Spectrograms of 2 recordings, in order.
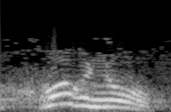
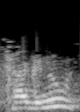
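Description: First: "خرنوب" with a u after kha, xurnub; damma on the kha. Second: "خرنوب" with an a after kha, xarnub; fatha on the kha. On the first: Teacher shows how the eloquent say it, "خرنوب" as xurnub with damma. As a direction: round the first vowel of "خرنوب" to u. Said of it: "يضمون الخاء". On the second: Teacher shows students the weaker reading, "خرنوب" said xarnub with fatha. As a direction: open the first vowel of "خرنوب" to a. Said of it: "وقد تفتح". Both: Shown as a demonstration.

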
